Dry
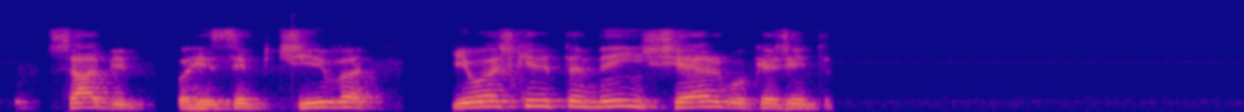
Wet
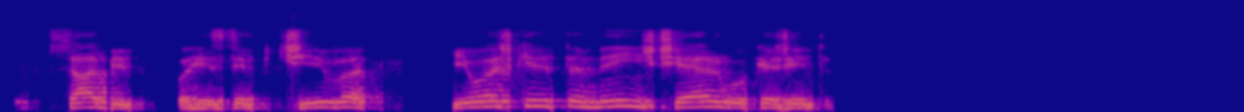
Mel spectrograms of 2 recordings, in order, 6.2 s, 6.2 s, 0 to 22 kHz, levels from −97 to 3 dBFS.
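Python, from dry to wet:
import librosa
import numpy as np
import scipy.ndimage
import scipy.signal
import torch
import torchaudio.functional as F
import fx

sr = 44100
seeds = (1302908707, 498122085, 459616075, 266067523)

y = fx.low_shelf(x, sr, hz=130.0, db=4.0)
y = fx.level_steps(y, sr, step_db=19)
y = fx.high_shelf(y, sr, hz=4400.0, db=-5.5)
y = y * 10.0 ** (1.0 / 20.0)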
